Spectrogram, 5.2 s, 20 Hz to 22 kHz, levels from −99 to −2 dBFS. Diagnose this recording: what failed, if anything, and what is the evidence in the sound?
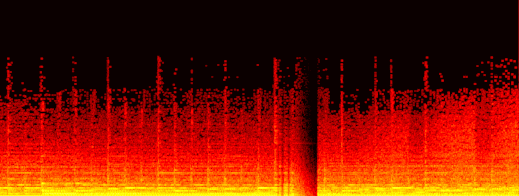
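The failure is in the network stage. Three short concealed packet losses sit close together, at 2.77 to 2.81 s, 2.81 to 2.86 s and 2.88 to 2.92 s. Each gap is 20 ms of audio that arrived too late to decode. The receiver patched each hole by extending the sound just before it. That gives a brief smear or wobble at each spot.

Right after that, from 2.94 to 3.20 s, about 240 ms of audio is missing. The gap is filled throughout, with no silence. What you hear is the preceding sound carried on artificially, which smears into a drawn-out buzz or hiss. The likely cause is a long network dropout. A burst of delayed or lost packets left the receiver to invent the whole stretch. Normal audio resumes at 3.20 s, and the original content of that quarter second is gone.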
